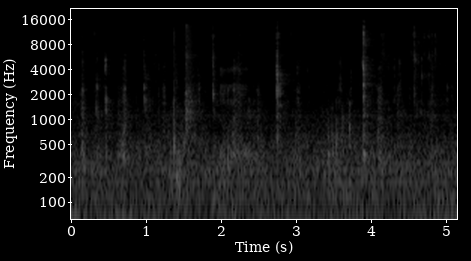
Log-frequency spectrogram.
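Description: Faint wet chewing of juicy pomelo flesh, with scattered soft clicks and crackles as fingers pull the pulp from a segment's membrane.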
